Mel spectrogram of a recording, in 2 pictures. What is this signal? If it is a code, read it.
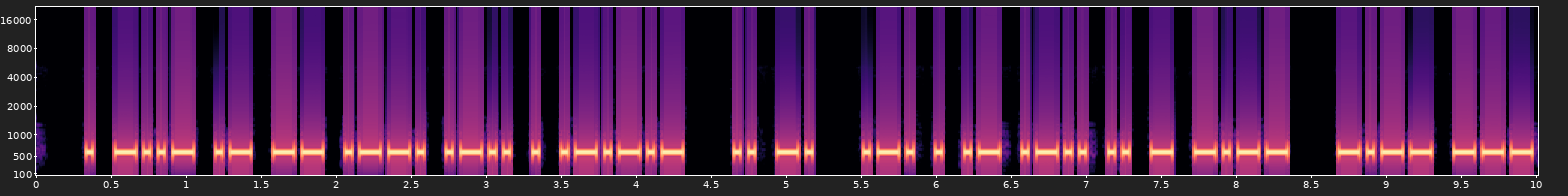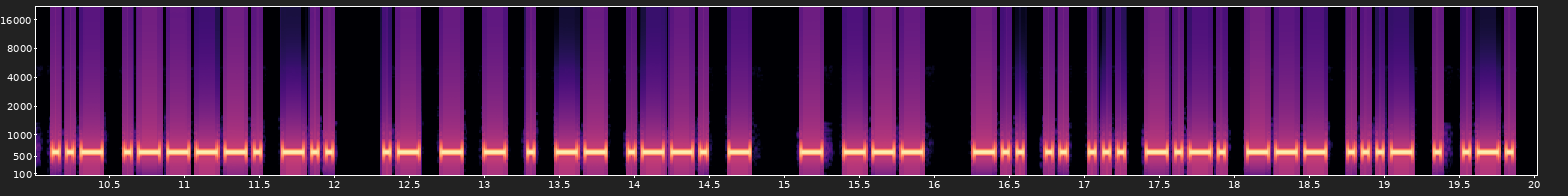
Morse code, heard as a keyed tone, about 25 wpm, 600 Hz. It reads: EXAMPLE. IN REALITY YOU'D ATTEMPT TO DISCOVER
